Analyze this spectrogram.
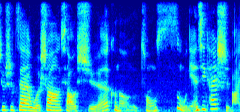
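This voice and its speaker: This is a plain, everyday voice. A woman speaks at a fairly high pitch with ordinary pitch variation. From Zhuhai, southern China. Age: late 20s. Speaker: podcast co-host. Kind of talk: casual chat. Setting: living room at home.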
